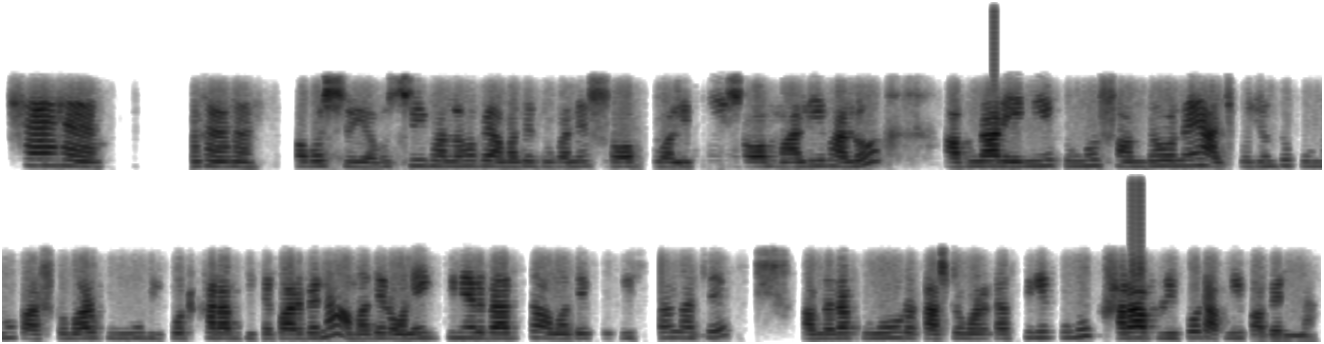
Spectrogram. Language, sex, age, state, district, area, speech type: Bengali, female, 45-60, West Bengal, Purba Bardhaman, urban, conversation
